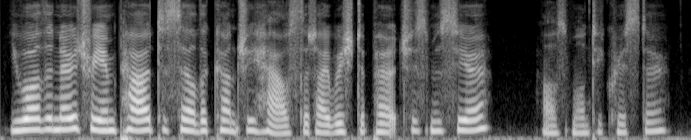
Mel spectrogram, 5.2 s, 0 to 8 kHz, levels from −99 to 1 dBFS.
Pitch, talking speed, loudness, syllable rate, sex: 200 Hz, 220 wpm, -19 LUFS, 7.3 syllables/s, female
